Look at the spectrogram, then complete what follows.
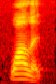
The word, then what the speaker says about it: wallet: 실제 발음은보다는 wallet wallet 이렇게 wallet에 가깝게 발음이 됩니다.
